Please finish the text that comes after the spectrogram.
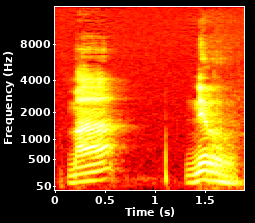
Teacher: Ici, on a une voyelle longue, un alif qui tire. C'est ça qu'on appelle alif flottant.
